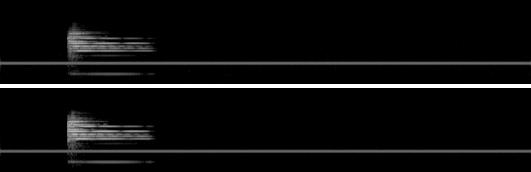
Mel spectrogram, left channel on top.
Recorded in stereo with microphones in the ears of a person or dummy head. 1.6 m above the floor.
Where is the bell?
70° right (ahead or behind), 1.0 m.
